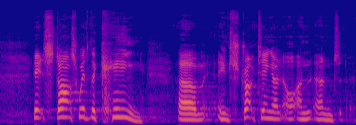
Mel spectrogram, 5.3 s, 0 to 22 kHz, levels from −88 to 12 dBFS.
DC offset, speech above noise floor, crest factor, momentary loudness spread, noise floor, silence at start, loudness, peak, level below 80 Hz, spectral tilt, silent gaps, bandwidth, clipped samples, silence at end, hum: under 0.1%; 23 dB; 20 dB; 12 LU; -56 dBFS; 0.1 s; -33 LUFS; -14 dBFS; -78 dBFS; -4.5 dB/octave; none; 15.5 kHz; under 0.1%; 0.2 s; none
